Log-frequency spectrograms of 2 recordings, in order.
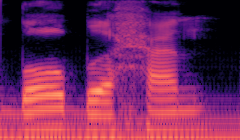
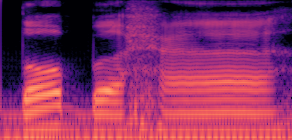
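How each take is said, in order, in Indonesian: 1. Kata ini berakhir dengan bunyi n. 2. Kata ini berakhir dengan vokal a yang dipanjangkan.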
